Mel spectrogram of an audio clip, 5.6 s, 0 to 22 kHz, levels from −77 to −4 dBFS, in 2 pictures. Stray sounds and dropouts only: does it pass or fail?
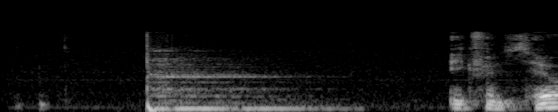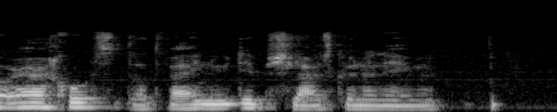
fail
